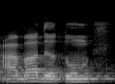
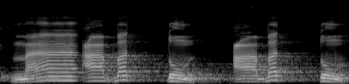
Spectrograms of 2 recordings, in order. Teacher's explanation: اب یہ جو عبدتم ہے نا، اس میں دیکھیں درمیان میں دال بھی کھڑا ہے، بعض لوگ پڑھ دیتے ہیں عبدتم، یہ بالکل غلط ہے، اس کو پڑھیں گے ما عبدتم، عبدتم، با کو تا کے ساتھ ملائیں گے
